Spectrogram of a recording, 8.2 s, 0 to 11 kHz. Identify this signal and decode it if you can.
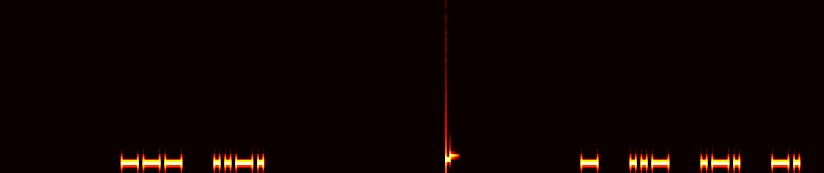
Morse code, heard as a keyed tone, about 22 wpm, spaced as for 16 wpm, 700 Hz. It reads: OF TURN
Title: 2x Character Spacing - Top 300 Words - 22wpm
